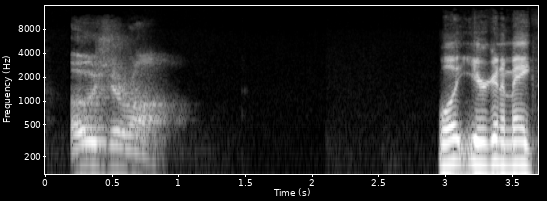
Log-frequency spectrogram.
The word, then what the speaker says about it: Orgeron: And you caught the Orgeron. You're catching on to the Cajun pronunciation.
